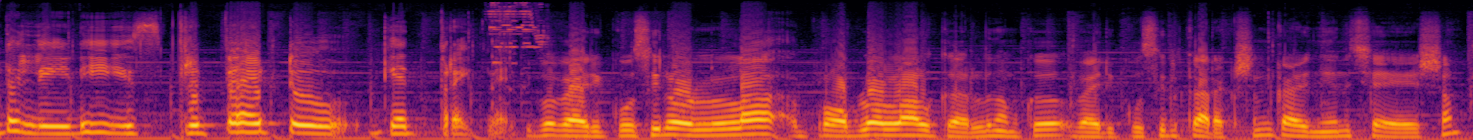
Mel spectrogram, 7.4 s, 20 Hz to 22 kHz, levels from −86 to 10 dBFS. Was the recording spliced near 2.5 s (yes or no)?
yes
